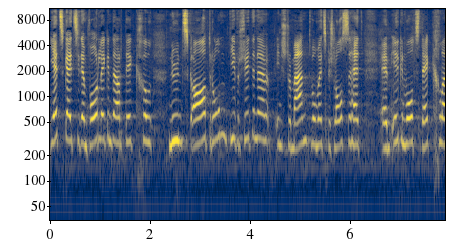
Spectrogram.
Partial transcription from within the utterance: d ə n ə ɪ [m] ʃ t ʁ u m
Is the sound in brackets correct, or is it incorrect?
incorrect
